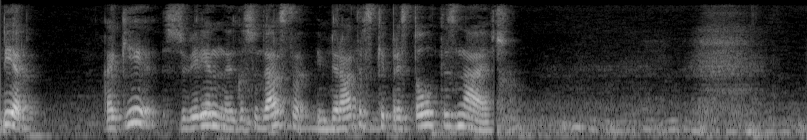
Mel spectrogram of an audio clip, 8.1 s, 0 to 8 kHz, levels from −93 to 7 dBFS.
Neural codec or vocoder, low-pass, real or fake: none; 7.2 kHz; real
